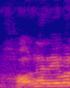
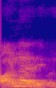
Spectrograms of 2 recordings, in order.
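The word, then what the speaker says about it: honourable: क ख ग घ से घिया तक का उच्चारण निकले, वॉइस निकले तो वहाँ ए लगाएंगे, लेकिन यहाँ तो ऑनरेबल नहीं पढ़ेंगे, इसको ऑनरेबल पढ़ेंगे, एच साइलेंट है बच्चों, तो ऑनरेबल है तो इसीलिए इसमें एन लगेगा।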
